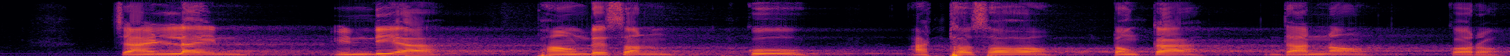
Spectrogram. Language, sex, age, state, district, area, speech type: Odia, male, 30-45, Odisha, Dhenkanal, rural, read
